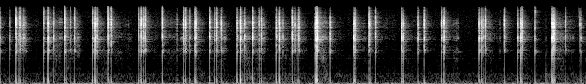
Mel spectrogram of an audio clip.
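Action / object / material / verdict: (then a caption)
tap / small aluminum drink bottle / aluminum / none. Long nails tap a small aluminum iced-coffee bottle with a printed label, and the bottle is shaken near the mic. The result is a rapid, steady run of sharp, bright, high clicks that rattle and die away almost instantly, with almost no low end.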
